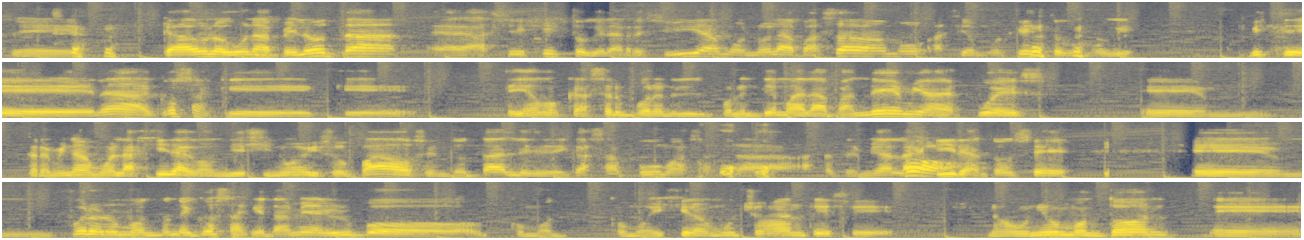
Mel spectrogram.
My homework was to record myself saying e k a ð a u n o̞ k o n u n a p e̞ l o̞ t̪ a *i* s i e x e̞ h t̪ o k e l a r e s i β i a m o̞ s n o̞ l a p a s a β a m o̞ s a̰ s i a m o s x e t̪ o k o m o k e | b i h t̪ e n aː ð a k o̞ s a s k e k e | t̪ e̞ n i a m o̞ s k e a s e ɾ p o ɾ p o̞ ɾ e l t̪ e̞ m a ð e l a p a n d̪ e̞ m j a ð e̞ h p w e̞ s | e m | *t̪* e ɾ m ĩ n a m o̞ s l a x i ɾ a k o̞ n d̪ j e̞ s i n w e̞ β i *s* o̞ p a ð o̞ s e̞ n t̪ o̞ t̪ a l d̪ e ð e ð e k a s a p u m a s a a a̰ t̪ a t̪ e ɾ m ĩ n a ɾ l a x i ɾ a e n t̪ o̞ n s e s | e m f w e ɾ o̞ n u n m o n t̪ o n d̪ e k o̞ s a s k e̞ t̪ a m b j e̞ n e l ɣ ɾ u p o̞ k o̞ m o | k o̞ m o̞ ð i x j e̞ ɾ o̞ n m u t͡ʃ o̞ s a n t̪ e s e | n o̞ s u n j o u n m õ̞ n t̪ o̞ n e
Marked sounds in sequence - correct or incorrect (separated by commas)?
incorrect, correct, correct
